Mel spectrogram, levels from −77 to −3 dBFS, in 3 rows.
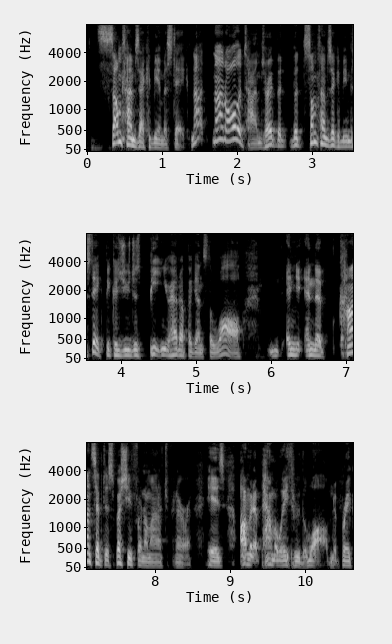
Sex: male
